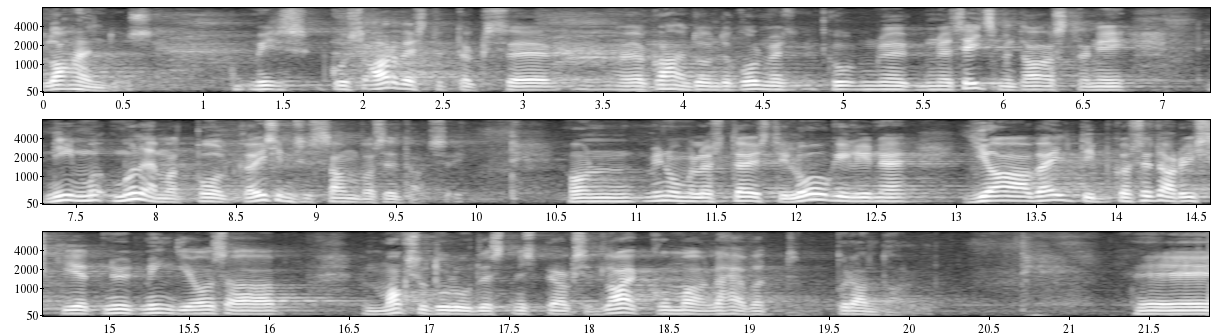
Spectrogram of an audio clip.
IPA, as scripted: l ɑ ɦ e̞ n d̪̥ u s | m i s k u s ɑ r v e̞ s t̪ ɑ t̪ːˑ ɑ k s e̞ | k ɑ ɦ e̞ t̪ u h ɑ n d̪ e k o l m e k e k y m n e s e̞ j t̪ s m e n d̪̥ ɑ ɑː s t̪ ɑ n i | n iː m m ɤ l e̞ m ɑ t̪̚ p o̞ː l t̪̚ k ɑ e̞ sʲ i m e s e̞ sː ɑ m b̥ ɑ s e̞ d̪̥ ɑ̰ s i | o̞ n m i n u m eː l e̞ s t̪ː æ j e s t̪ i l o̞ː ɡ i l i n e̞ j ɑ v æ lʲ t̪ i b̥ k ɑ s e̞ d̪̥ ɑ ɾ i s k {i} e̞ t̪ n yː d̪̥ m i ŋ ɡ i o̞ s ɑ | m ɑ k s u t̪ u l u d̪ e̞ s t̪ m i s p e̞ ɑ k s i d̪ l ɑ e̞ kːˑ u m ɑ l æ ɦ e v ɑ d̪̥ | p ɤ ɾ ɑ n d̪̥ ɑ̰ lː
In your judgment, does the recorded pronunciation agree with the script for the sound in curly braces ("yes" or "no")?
yes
